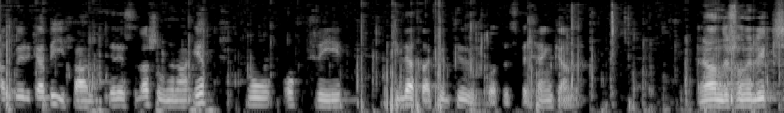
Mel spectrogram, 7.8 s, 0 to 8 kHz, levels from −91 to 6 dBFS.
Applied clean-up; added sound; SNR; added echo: classical method Wiener filter.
